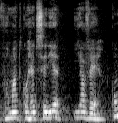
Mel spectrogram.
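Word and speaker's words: Yahweh: vogais para não perder a forma correta de pronunciação das palavras originais. Desse jeito, o formato correto seria Yahvé.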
